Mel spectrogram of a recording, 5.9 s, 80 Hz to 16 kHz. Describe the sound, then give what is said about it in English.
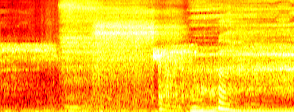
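A deep breath drawn in through the nose, then a big exhale. A hissing, breathy inhale builds into a louder, longer outbreath that ends in a low voiced sigh. “So 3, 2, 1, in through the nose, all the way in. Big exhale.”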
